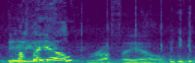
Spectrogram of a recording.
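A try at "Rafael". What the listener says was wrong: You gotta roll the R.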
